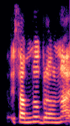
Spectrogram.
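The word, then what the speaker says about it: शं नो वरुणः: समनो भ्रणा इसको प्रोनाउंस किया जाता है।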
